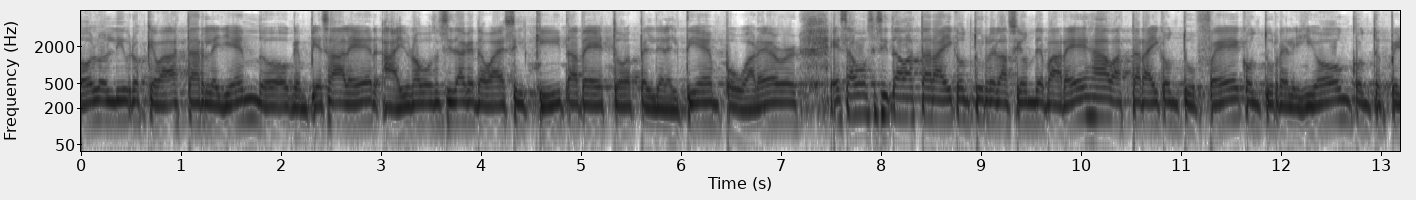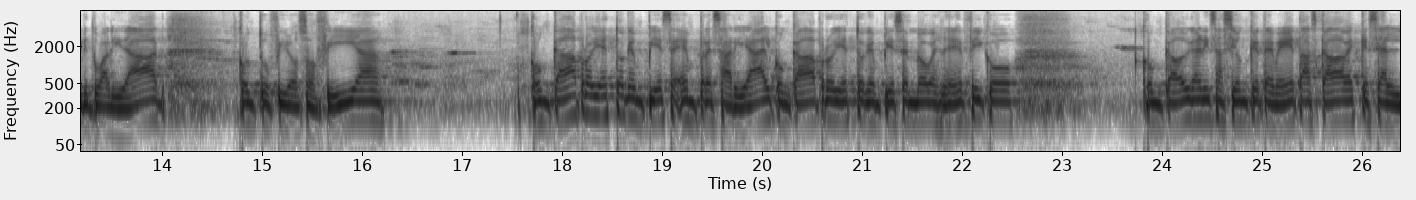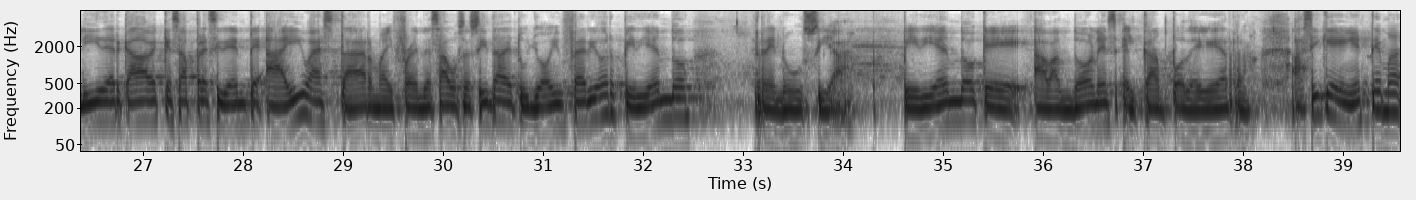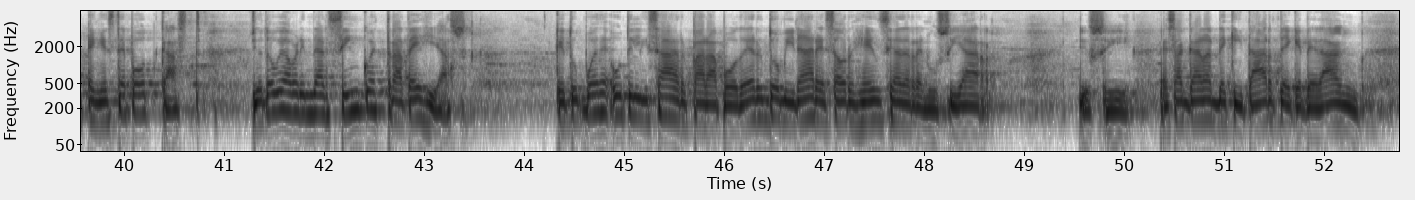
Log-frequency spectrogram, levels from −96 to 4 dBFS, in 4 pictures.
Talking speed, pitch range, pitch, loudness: 160 wpm, 110-145 Hz, 125 Hz, -15 LUFS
